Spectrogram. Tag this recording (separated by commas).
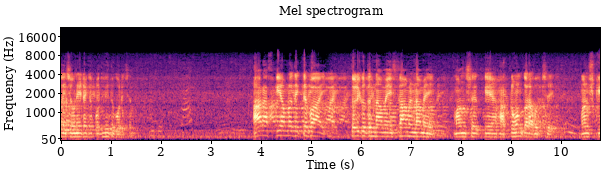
Speech, Male speech, Narration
